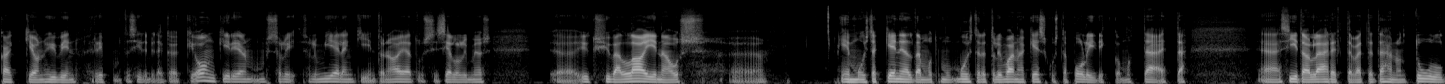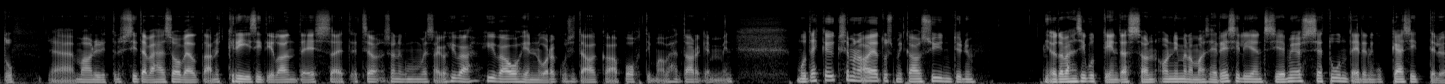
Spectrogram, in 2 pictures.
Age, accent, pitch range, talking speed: 20-39, native, 110-130 Hz, 190 wpm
